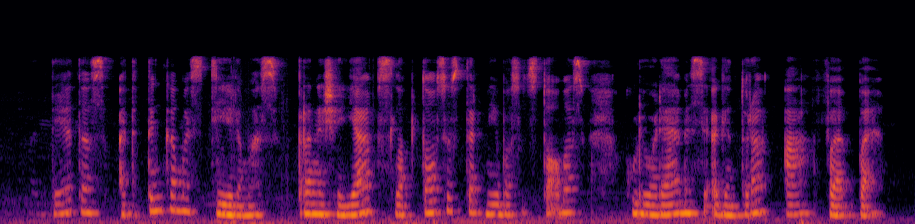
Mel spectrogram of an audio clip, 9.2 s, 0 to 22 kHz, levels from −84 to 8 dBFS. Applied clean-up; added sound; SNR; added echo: none; Vehicle; 19 dB; none.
